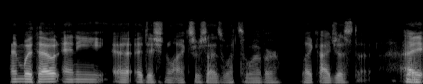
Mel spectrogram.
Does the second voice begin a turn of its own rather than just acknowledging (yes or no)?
no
